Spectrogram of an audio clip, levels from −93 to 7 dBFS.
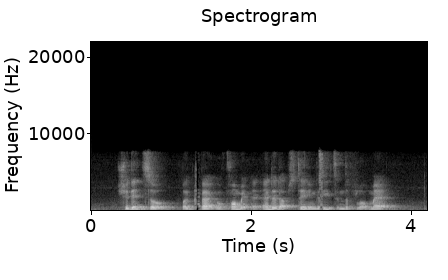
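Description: A broken MP3 bit reservoir is the likely cause of two brief disruptions in this speech clip, at 1.29 to 1.36 s and 2.84 to 2.89 s, where the sound skips forward. With frames of 26.1 ms, each disturbance spans two or three frames. After frames go missing, the following frame reaches back for data it stored in earlier frames, finds bytes from the wrong frame, and decodes them into a chirp, a burst of noise or a short hole.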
